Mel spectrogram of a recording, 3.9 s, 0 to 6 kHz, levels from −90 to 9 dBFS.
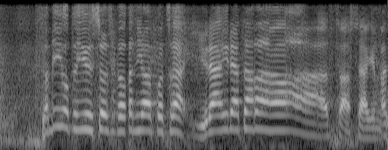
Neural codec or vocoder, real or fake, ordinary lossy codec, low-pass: codec, 16 kHz, 0.8 kbps, ZipCodec; fake; none; 5.4 kHz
